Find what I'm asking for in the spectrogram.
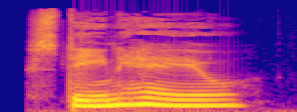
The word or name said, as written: stenhave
